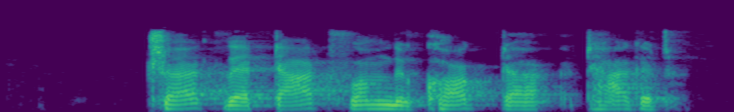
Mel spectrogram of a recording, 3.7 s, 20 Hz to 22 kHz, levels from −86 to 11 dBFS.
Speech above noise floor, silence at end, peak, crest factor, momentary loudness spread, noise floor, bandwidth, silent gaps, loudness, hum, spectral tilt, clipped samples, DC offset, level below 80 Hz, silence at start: 59 dB; 0.3 s; -2 dBFS; 18 dB; 6 LU; -77 dBFS; 7.6 kHz; none; -18 LUFS; none; -3 dB/octave; under 0.1%; under 0.1%; -58 dBFS; 0.75 s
